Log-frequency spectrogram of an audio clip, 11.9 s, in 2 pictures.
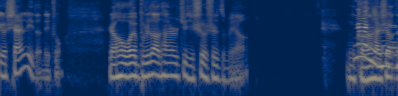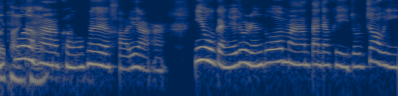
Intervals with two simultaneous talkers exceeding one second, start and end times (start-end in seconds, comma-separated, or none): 5.3-6.7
